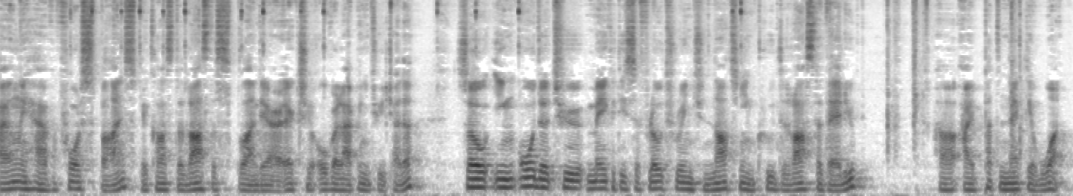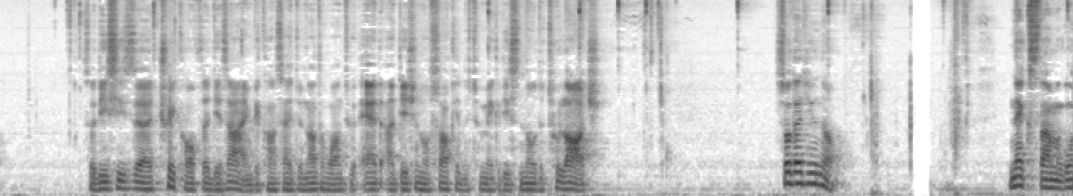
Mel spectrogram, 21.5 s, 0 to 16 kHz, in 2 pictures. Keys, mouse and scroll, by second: 0.8-1.4 drag, 1.4 d, 1.7-2.7 drag, 2.7 d, 3.1-11.6 drag, 11.6-20.0 right drag, 20.0 n.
